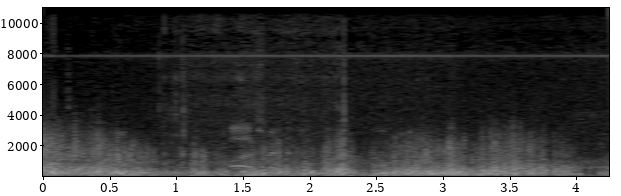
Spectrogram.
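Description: Wind buffeting the microphone: an uneven low rush and rumble that rises and falls.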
